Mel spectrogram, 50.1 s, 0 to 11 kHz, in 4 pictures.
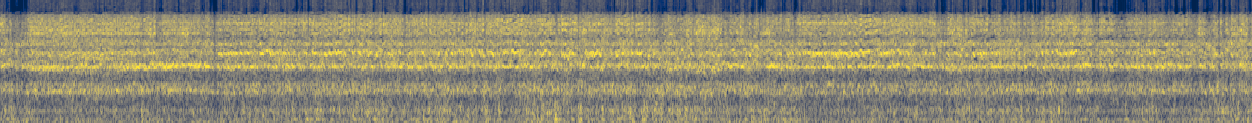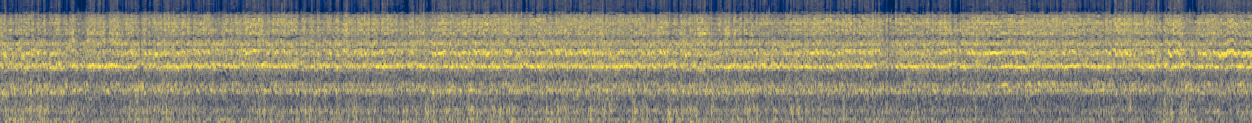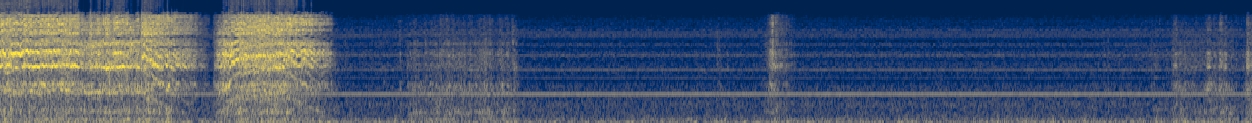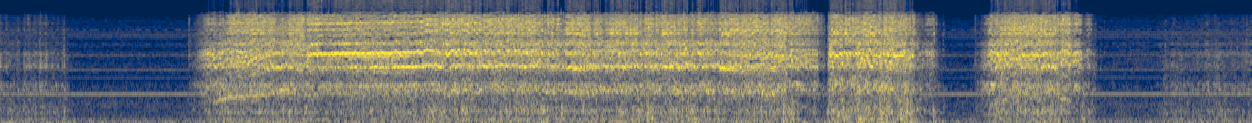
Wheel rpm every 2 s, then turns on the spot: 220, 230, 230, 230, 230, 240, 230, 230, 230, 230, 240, 230, 230, 130, 20, 0, 0, 0, 20, 90, 220, 230, 160, 80, 10.
26-30 36-38 44-46 48-50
